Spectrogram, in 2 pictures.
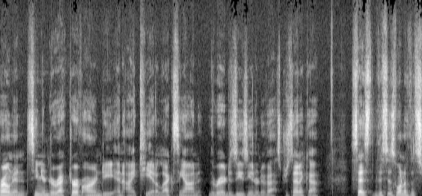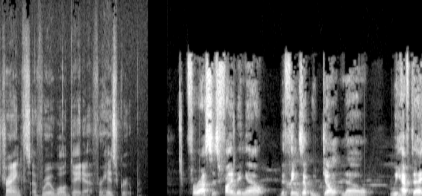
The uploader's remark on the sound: the PharmStars presentation last month at the Boston Seaport, with interviews conducted at the event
